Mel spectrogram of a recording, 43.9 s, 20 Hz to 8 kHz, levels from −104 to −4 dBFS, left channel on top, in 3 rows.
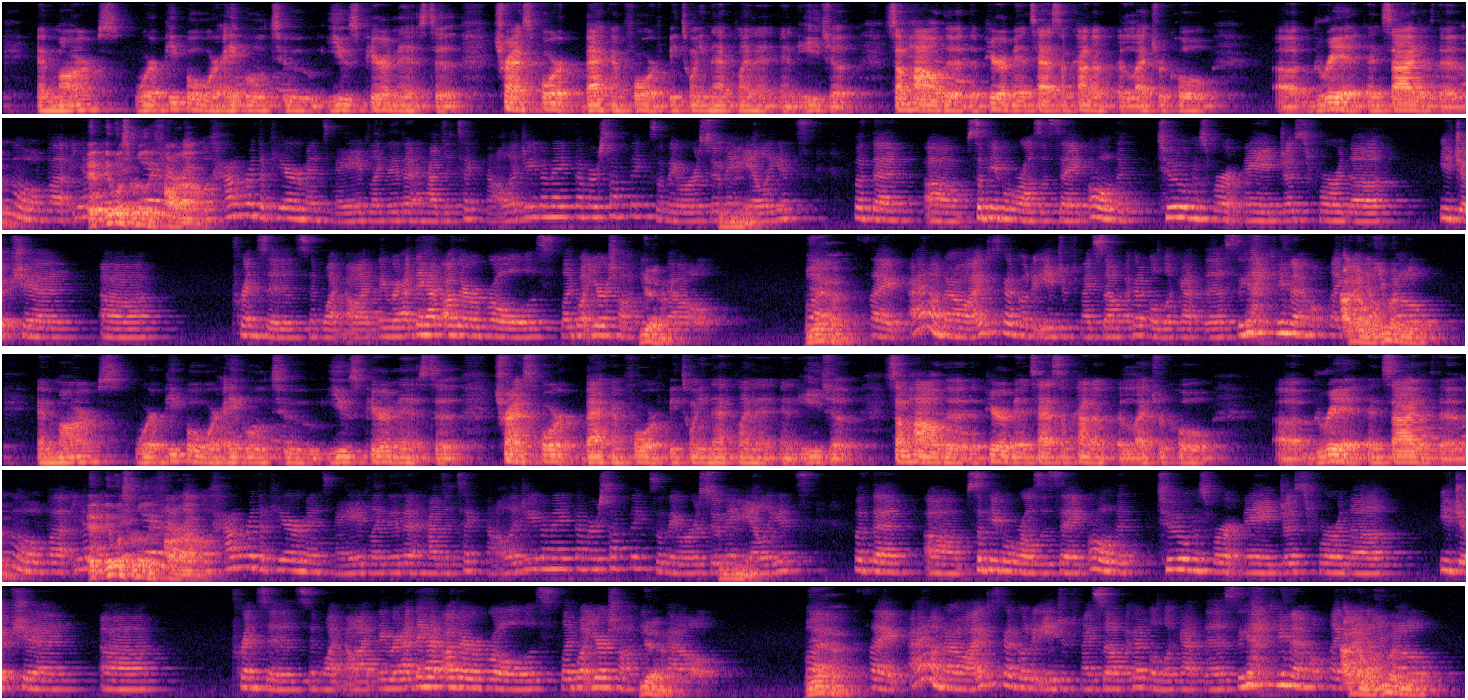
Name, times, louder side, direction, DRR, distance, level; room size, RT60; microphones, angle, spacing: voice 1, 0.3-8.4 8.9-12.0 12.7-14.7 15.5-16.7 21.8-22.2 35.6-36.0 37.3-37.7 42.7-43.5, left 1 dB, 20° left, -2 dB, 1.2 m, -29 dB
voice 2, 2.3-2.9 9.1-9.6 14.0-22.6 23.2-25.9 26.2-28.4 29.0-30.0 30.2-30.7 31.6-36.3 37.3-37.6 37.9-43.5, equal, 10° right, -5 dB, 1.4 m, -35 dB
10.0 x 4.0 x 4.3 m, 0.66 s
head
